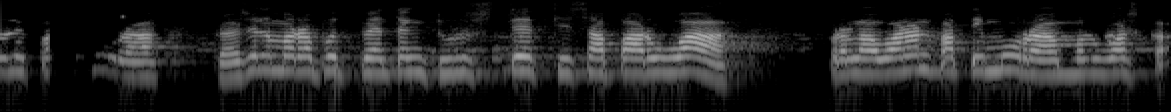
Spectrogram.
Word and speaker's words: Duurstede: benteng DC benteng duurstede tulisannya benteng duurstede bacanya benteng duurstede Bagaimana akhir perjuangan Kapitan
